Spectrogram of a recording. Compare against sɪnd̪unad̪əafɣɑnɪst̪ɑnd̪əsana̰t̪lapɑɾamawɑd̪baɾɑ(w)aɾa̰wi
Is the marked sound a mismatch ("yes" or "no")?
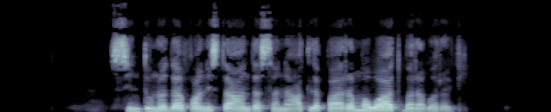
yes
